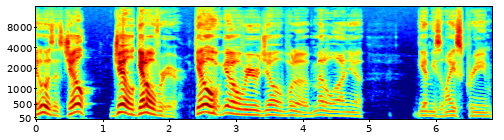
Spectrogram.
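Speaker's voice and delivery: very loud, booming calls, hollered at full blast. Mocking a video of Joe Biden giving a medal: imitating Joe Biden. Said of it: "He's like".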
